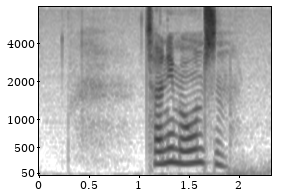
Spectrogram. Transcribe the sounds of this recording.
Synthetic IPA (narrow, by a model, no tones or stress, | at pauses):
t͡sʰɒ̽nimo̝ːnsn̩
